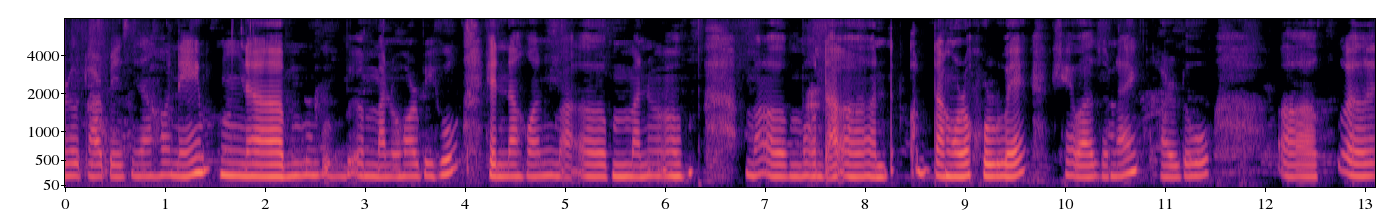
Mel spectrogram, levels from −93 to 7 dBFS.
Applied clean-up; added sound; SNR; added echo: none; none; none; none.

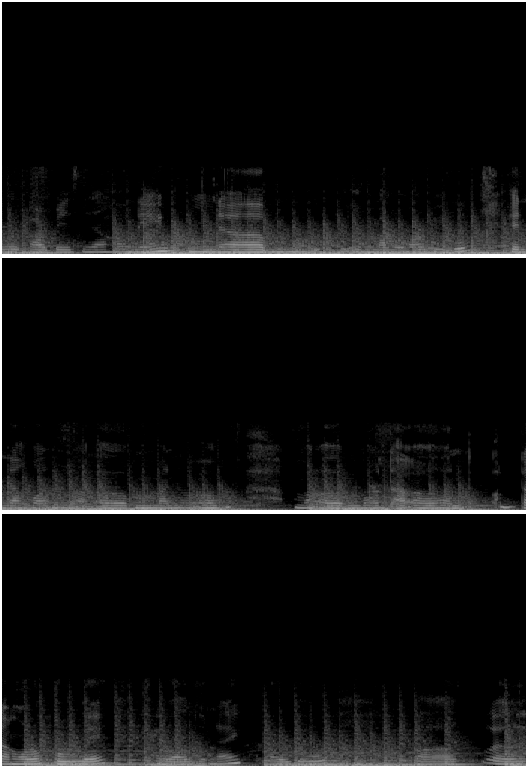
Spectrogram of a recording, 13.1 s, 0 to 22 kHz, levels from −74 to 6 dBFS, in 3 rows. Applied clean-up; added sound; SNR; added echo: none; Drum; -2 dB; none.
